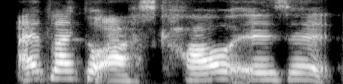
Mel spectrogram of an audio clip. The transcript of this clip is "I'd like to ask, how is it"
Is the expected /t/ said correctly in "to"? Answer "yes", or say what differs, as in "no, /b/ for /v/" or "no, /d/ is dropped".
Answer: yes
